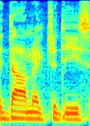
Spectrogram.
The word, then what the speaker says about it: Dominick Giudice: So, uh, I was telling Brock this earlier, so I say Dominic Jadis is the correct way to say it, but when people ask the Italian way, it's Judiche.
